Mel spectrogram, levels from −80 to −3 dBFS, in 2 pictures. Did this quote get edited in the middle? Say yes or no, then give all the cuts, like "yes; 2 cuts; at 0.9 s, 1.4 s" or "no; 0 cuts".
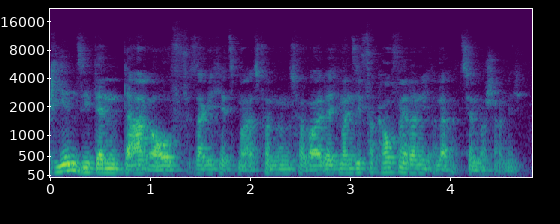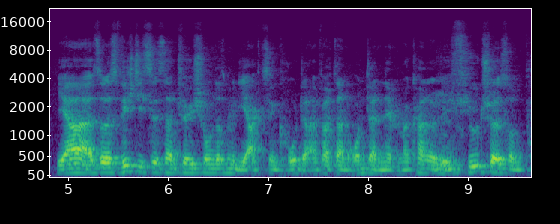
no; 0 cuts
